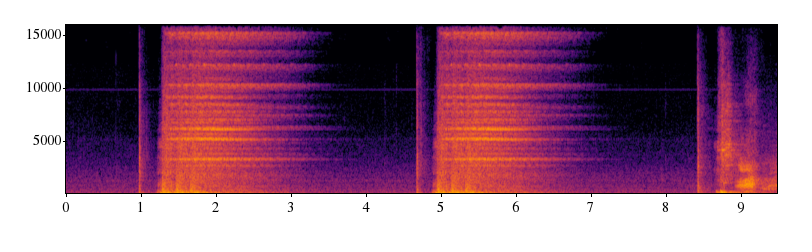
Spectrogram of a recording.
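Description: A dart thuds into an electronic dartboard.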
